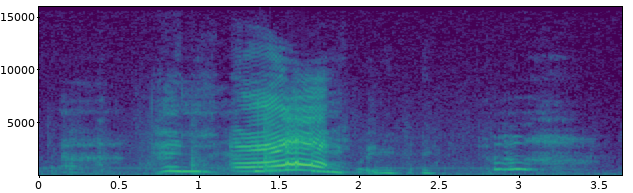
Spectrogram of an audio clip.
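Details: Cry of a newborn girl immediately after delivery, following a failed catheter induction; newborn cry.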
